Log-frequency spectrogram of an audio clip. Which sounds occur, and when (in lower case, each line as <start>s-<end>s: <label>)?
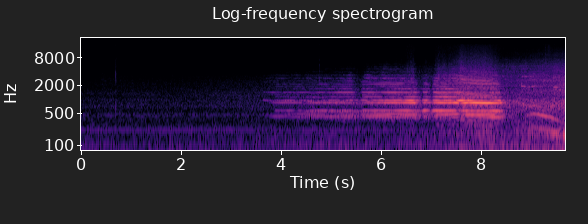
0.0s-9.6s: background noise
0.0s-9.6s: train
0.6s-0.7s: tick
3.6s-8.5s: train horn
4.7s-4.8s: tick
8.4s-8.5s: tick
8.8s-9.6s: bell
8.8s-9.6s: speech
